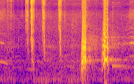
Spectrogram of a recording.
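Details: German Shepherd puppies playing: two short sharp yipping barks about half a second apart after a few faint clicks and scuffles.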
